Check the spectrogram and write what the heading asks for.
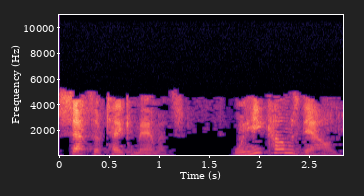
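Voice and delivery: ordinary talk, nothing marked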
